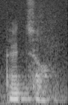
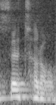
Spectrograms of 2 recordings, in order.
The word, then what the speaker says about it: 대처: 그리고 그 같은 시대 영국에는 대처, 요새는 세처라고 발음합니다만, 세처 수상이 레이건과 함께 유럽 사회에서 본격적으로 신자유주의를 출범시킨 두 지도자입니다.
